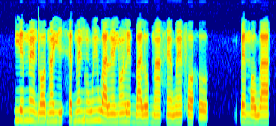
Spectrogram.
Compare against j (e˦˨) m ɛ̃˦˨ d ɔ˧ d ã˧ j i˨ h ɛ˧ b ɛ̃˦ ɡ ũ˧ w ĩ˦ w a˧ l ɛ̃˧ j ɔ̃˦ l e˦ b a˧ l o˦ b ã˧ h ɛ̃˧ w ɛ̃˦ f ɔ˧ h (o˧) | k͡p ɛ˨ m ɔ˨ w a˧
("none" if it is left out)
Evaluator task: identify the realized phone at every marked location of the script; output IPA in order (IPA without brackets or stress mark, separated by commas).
e˦, o˨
